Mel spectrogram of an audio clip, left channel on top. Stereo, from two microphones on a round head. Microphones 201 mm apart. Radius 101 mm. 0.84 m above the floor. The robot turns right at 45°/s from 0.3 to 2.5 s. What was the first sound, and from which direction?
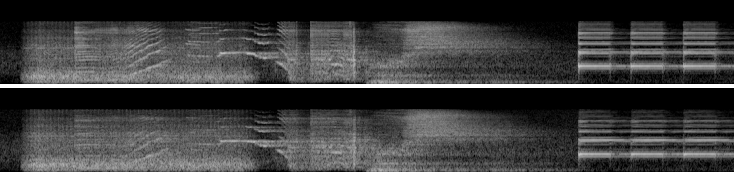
A squeak, 55° left.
